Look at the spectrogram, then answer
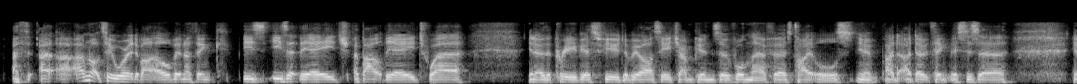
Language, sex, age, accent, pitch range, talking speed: English, male, 20-39, British, 110-115 Hz, 210 wpm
